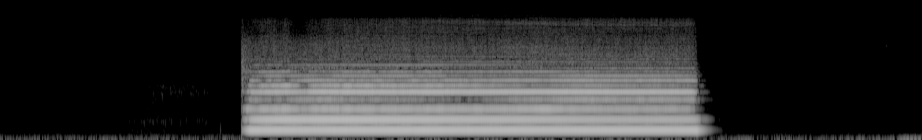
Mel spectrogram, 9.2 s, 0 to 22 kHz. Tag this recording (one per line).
D4
flute
good-sounds
multisample
neumann-U87
single-note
